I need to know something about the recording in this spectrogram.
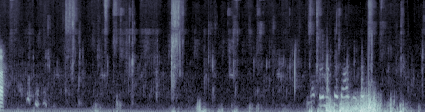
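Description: Faint scattered rustles and steps through dry grass, then a person laughing near the end over a low rumble on the microphone.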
